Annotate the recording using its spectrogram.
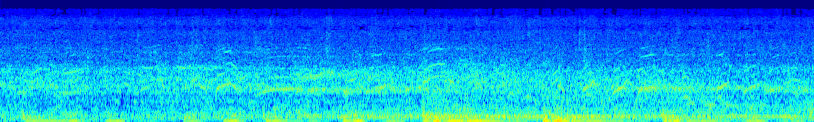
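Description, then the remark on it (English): Heavy driving rain pours down in a dense, steady hiss that never lets up, with a low rumbling undertone that swells slightly midway through. “He got out of the vehicle and called out her name into the driving rain, although no reply came forth.”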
